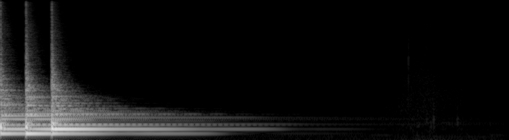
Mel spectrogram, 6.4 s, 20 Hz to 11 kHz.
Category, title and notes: Music > Solo instrument
Toms Misc Perc Hits and Rhythms-009
Cymbal, FX, Drums, Paiste, Oneshot, Kit, Hat, Metal, Crash, Custom, Drum, Sabian, GONG, Cymbals, Percussion, Ride, Perc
